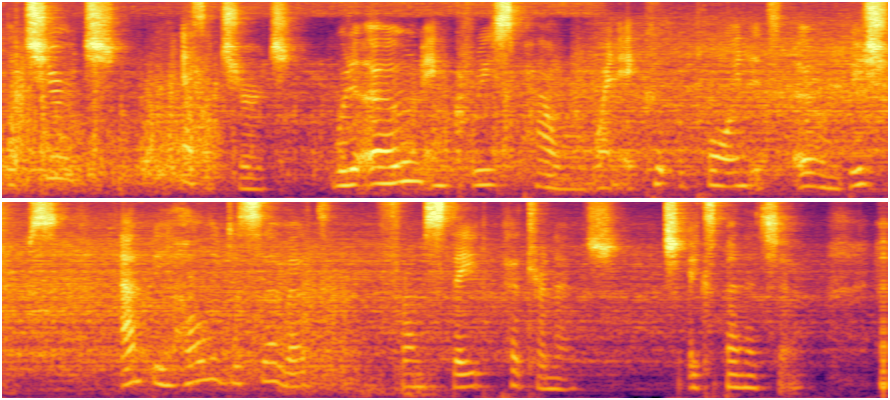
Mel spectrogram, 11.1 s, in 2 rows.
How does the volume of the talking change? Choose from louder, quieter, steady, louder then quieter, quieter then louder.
quieter.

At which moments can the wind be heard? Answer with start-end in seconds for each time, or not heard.
0.0-8.4.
